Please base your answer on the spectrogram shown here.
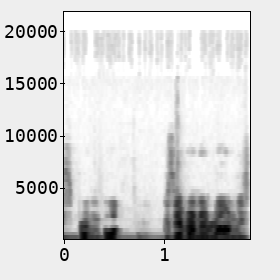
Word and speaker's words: springbok: So there's the English version, which is springbuck. There's the Afrikaans version, which is springbok. But a lot of people say the Afrikaans version with English pronunciation, so they say springbok.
